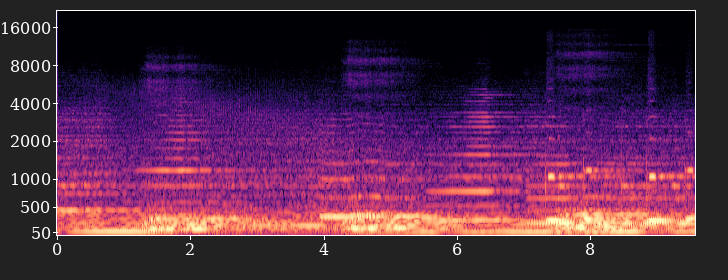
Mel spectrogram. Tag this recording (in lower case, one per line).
music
